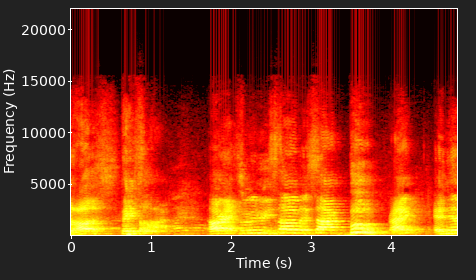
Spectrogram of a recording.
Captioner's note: non-english speech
